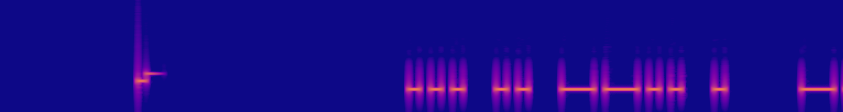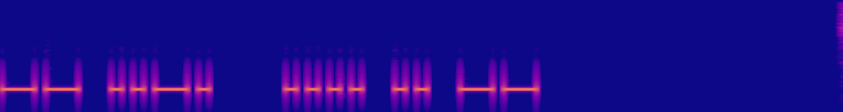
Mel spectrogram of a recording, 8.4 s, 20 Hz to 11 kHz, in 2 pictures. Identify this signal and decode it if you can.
Morse code, heard as a keyed tone, about 22 wpm, 700 Hz. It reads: SIZE OF HIM
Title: Dit Challenge 22wpm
